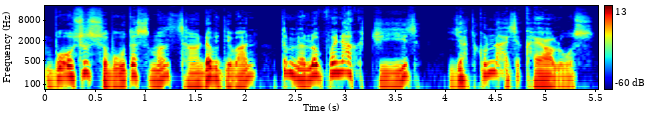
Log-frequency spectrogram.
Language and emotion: Kashmiri, surprised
